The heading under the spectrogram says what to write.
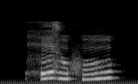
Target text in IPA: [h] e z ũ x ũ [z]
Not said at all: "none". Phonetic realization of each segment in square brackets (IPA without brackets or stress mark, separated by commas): h, none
